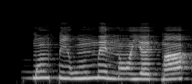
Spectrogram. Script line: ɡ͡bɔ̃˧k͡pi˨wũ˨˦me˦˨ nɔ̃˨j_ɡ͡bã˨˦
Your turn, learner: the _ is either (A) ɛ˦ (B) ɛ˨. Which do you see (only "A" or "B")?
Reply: B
